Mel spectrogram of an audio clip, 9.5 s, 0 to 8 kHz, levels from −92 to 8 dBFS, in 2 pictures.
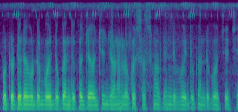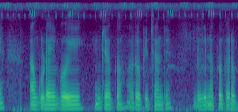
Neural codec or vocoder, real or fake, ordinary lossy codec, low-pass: none; real; none; 7.2 kHz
